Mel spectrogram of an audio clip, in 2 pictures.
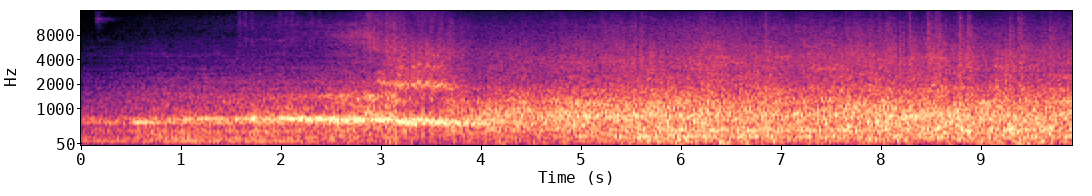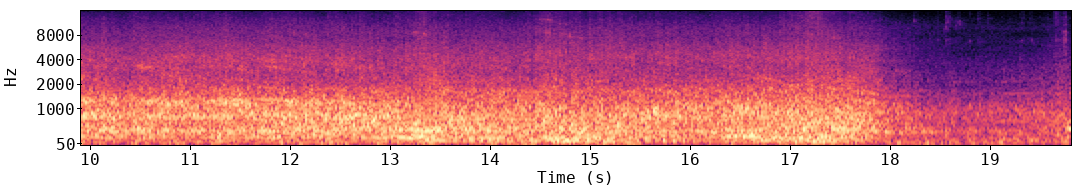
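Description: Odisha Sampark Kranti train running at speed alongside the Jammu Mail, a loud continuous rumble of wheels and carriages with rhythmic clatter, a brief horn-like tone early on, then fading near the end.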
